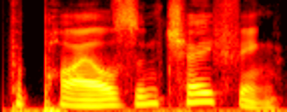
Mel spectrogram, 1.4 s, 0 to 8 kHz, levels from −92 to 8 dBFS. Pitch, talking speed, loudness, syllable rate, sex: 135 Hz, 165 wpm, -15 LUFS, 4.5 syllables/s, male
